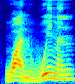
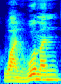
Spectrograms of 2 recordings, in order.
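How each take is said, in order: First: WOMAN mistakenly said like women, WIMIN; wrong pronunciation. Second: WOMAN with a rounded WU first syllable; correct pronunciation. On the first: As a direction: say WOMAN with a short i in the first syllable. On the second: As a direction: say WOMAN as WU-mun. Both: Shown as a demonstration. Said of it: "non, non".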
